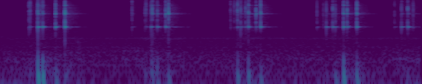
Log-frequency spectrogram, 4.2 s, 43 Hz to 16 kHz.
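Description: A small, hollow, white glazed ceramic jar with a pineapple print is held in the hands and tapped with long nails. Quick, bright clicking taps come in five short bursts separated by brief pauses, with a faint ring near 2.4 kHz. There is almost no low end.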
